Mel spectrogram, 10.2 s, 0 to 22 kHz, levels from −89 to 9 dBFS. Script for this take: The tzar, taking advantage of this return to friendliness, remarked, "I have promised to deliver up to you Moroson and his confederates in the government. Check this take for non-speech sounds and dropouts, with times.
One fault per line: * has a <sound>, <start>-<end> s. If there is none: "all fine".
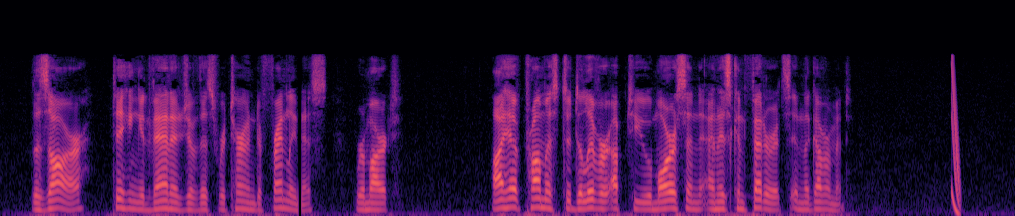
* has a dropout, 3.0-3.0 s
* has a chirp, 9.5-9.6 s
